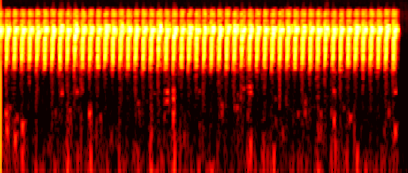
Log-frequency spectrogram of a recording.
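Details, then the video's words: Crimson sunbird, a bird kept in cages and trained to sing, gives a sustained, machine-even high trill of quick identical pulses that stops abruptly near the end. "Dalam hitungan menit burung sogonmu ikutan gacor dan ngeleper"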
